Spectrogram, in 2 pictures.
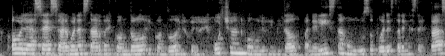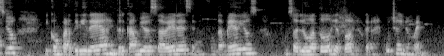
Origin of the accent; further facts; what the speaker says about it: Guayaquil, Guayas, Ecuador; de donde yo soy, de Guayaquil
